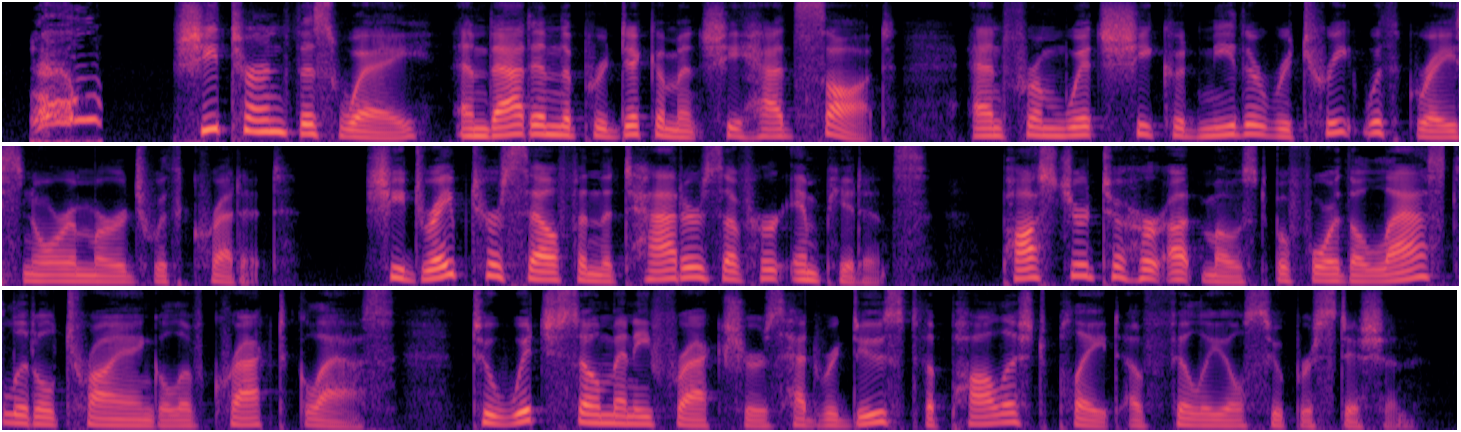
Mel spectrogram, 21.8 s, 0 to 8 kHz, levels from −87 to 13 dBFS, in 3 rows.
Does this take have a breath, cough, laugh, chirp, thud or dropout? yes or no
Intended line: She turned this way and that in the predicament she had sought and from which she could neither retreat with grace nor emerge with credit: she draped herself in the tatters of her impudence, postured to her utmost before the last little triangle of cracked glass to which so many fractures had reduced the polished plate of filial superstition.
yes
